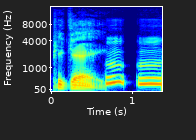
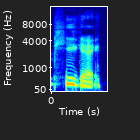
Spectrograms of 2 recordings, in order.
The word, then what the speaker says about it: Piguet: Collab between Swatch and, I hope I pronounce this right, Audemars Piguet. Piguet. Piguet, not Piguet, but Piguet.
